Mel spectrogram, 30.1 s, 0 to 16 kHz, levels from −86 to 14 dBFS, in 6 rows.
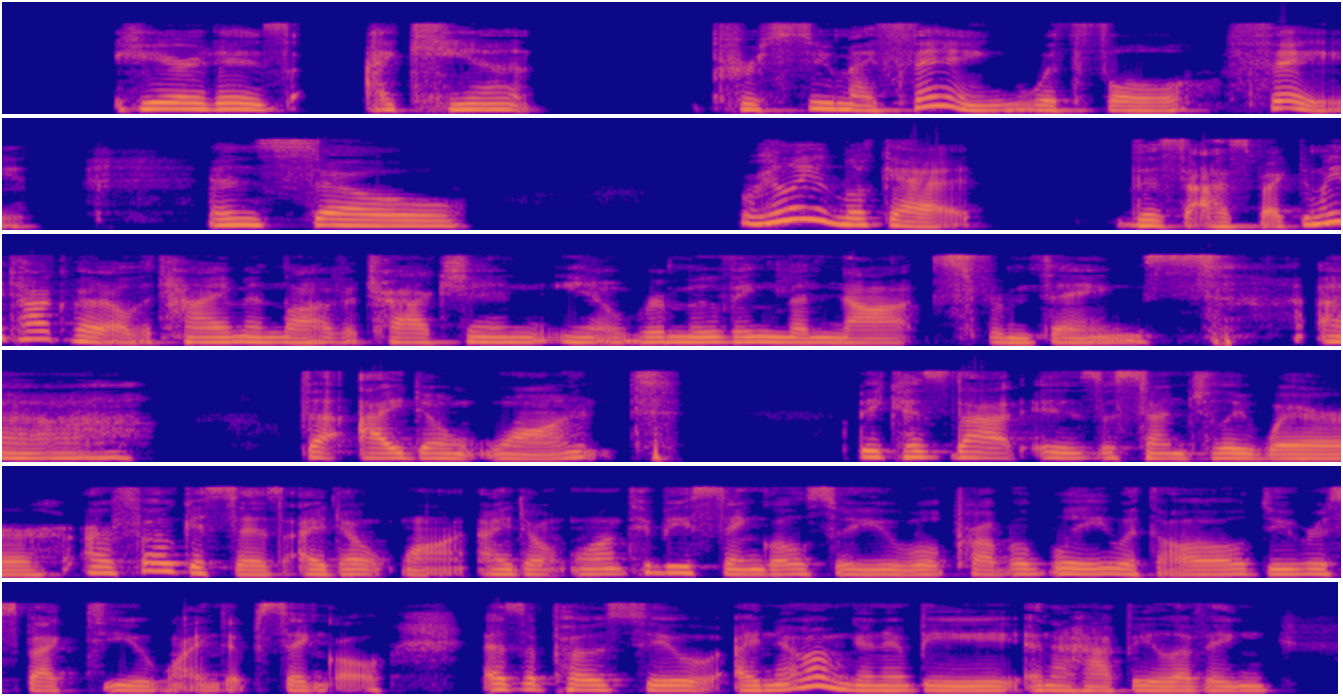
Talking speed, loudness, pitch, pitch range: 165 wpm, -24 LUFS, 155 Hz, 145-175 Hz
